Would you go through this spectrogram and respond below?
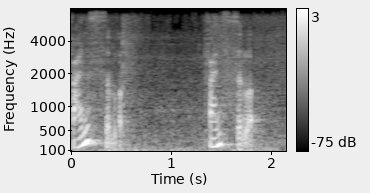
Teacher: You can see the dot dot dot on the luh because that is a neutral tone, so it's just without the tones. It's It's just a very natural like in the middle range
